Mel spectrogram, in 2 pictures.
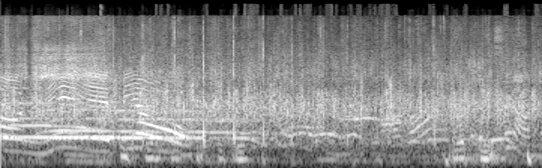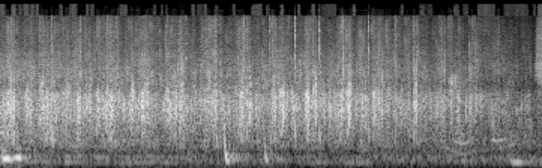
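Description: Crowd applause rises at a song festival in Narva, dense steady clapping that fades slightly over several seconds while voices carry over it.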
